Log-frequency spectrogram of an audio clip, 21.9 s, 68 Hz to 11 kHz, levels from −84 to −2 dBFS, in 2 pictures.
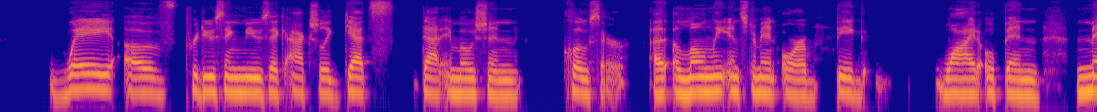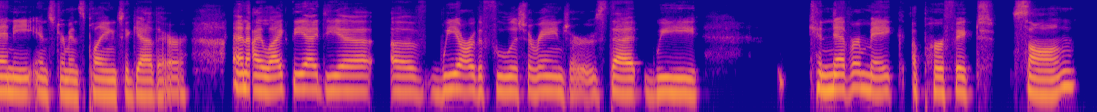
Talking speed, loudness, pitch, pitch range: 110 wpm, -26 LUFS, 165 Hz, 155-175 Hz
